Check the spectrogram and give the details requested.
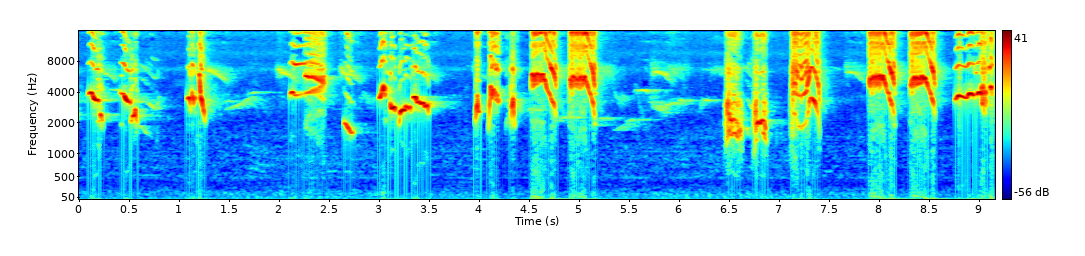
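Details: Agitated Oriental magpie-robin (kacer) in a training recording meant to make lazy birds sing: loud, varied whistled phrases and sharp upslurred notes in quick bursts, with brief quiet gaps between phrases.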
